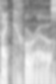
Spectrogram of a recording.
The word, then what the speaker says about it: Saikoro: Okay, and that's Sykoro. – Sykoro, S-A-I-K, O-R-O, Sycoro.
